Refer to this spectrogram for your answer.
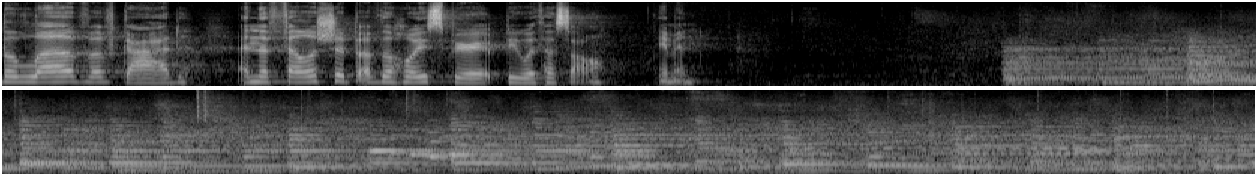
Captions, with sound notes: the love of God, and the fellowship of the Holy Spirit be with us all. Amen. (congregation chattering) (gentle piano music)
